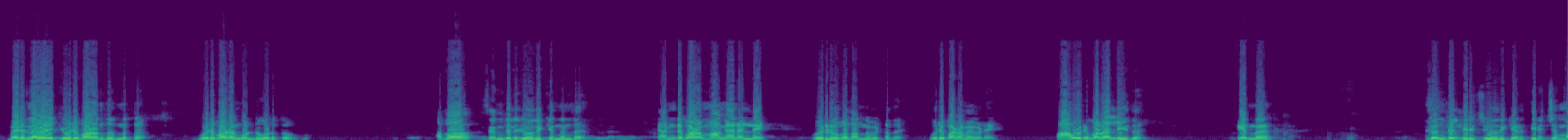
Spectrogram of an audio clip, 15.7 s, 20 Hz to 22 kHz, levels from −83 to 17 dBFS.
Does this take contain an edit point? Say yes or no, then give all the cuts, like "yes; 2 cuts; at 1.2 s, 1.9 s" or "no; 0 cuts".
no; 0 cuts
